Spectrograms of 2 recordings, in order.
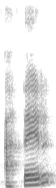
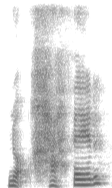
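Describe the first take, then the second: First: The word starts with no h sound. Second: The word starts with an audible h sound. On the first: The speaker calls it right. "if you see an H, it will not have a sound" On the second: The speaker calls it wrong.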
